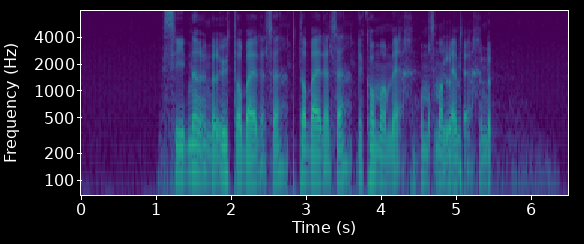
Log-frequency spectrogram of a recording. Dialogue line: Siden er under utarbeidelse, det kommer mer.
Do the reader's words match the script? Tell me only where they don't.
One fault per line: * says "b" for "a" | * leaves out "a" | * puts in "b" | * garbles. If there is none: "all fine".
* puts in "utarbeidelse"
* garbles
